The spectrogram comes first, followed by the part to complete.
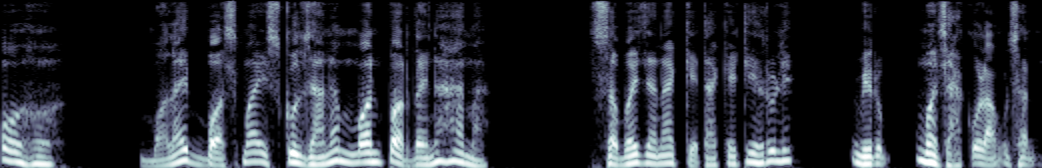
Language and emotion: Nepali, fearful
